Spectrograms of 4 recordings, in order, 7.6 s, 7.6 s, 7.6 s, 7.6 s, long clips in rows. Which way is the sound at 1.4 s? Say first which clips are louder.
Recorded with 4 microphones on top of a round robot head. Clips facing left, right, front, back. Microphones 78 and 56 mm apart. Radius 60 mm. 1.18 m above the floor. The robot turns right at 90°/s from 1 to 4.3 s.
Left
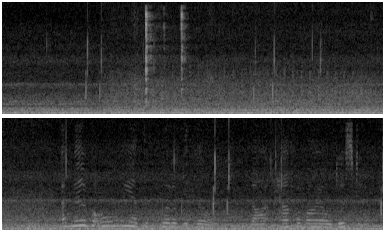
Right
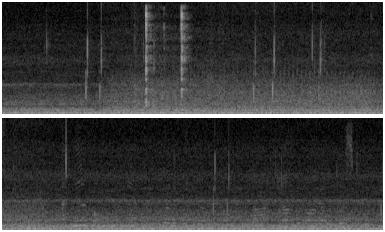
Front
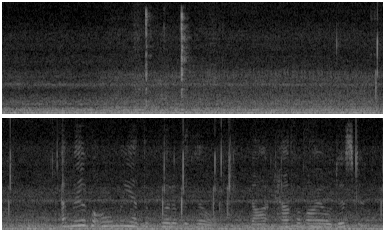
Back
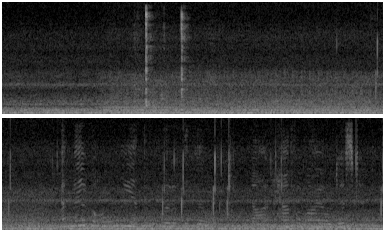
Right 3 dB, back 2 dB; 140° right.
